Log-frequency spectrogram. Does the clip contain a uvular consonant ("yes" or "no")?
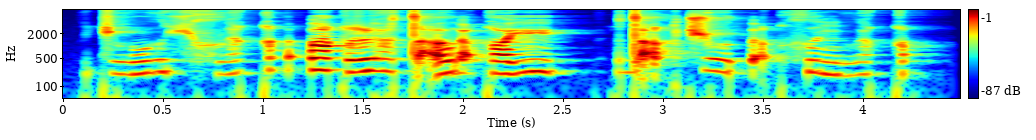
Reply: yes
